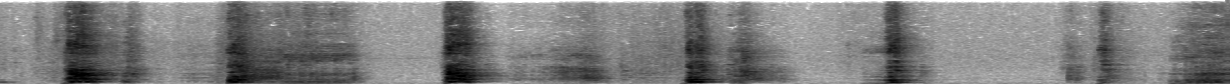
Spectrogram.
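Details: Great Danes, including Drake, a black Great Dane three weeks into his new home, play rough on a bed indoors; loud, gruff barks with growly edges come in about six bursts roughly every one and a half seconds.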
